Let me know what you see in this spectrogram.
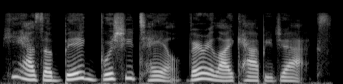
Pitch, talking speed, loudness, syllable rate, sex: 210 Hz, 175 wpm, -17 LUFS, 4.1 syllables/s, female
